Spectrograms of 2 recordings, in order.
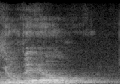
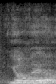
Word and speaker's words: Yovel: Now, the word Jubilee in Hebrew is pronounced Yovel. Yovel, everyone? Yovel.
